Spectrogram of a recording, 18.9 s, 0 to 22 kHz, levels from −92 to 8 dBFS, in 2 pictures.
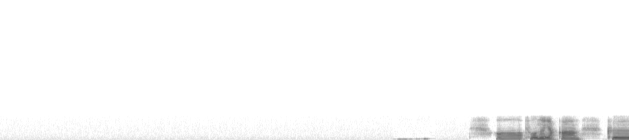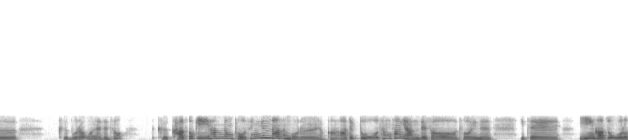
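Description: At 7.8 s and again at 12.22 s, the speech briefly stalls on a held, buzzy tone for about 60 ms before returning. Both are packet loss with pitch repetition: a run of audio, likely three 20 ms packets, never arrived, and the receiver filled the hole by looping the last pitch period and fading it down. The telephone-band sound of the G.711 line carries on around both gaps.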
